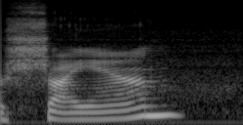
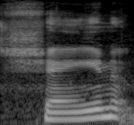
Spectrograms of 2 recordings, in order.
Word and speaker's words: Cheyne: But in 1988, his parents pulled him and his younger brother, Shane, or Cheyenne. – I do think it's Shane, but it's spelled C-H-E-Y-N-E.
